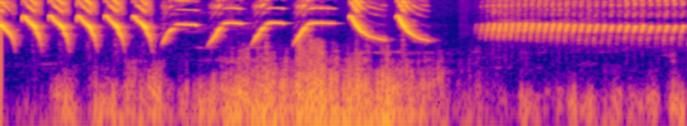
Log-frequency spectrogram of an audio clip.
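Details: Canary in long continuous song, played to coax young canaries into singing quickly: quick swooping chirps rising and falling, then a sustained buzzy rolling trill, over low rustling and thumps.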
